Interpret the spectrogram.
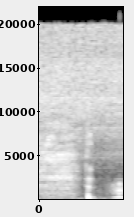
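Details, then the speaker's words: One short, abrupt cough from an unwell adult man who says he is coughing up a lung, over steady low background noise. "As [clears throat] you can hear, I'm coughing up a lung."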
